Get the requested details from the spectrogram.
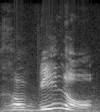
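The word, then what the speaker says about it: ღვინო: georgians call it right actually you should work on pronunciation of because it's ravino yes because we are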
